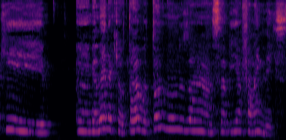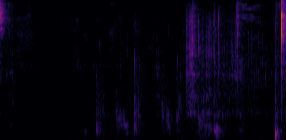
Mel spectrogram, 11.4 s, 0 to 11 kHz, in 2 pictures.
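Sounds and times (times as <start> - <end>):
speech: 0.1 - 5.8
person gulping and swallowing water: 7.2 - 11.4.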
